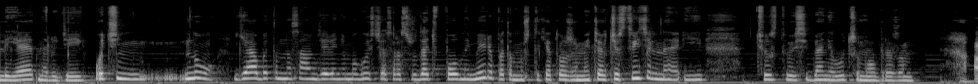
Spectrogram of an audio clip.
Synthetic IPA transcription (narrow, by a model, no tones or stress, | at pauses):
lʲɪjæjɪt̪nəlʲʉdʲejot͡ɕɪnʲnu | jaɐbɛt̪əmnɐsaməmdʲelʲɪnʲɪmɐɡusʲɪt͡ɕasrəsːʊʐd̪atʲfpo̞lˠnəjmʲeɾʲɪpət̪ɐmuʂt̪ojat̪o̞ʐɨmʲɪtʲət͡ɕʊst̪vʲitʲɪlʲnəjəʔi | t͡ɕust̪vʊjʊsʲɪbʲanʲɪlˠuʂɨmo̞bɾəzəm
